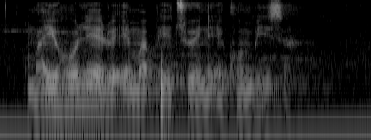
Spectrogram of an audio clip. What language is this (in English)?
Zulu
